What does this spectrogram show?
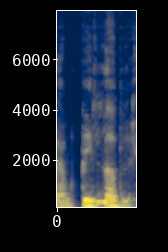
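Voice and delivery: not-quite British accent. Repeating a line in their best british accent, attempted british accent. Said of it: "In my best British accent".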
